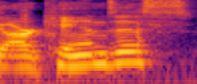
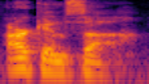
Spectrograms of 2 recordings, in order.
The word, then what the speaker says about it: Arkansas: It's Arkansas. It looks like it should be Arkansas, but it is Arkansas.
